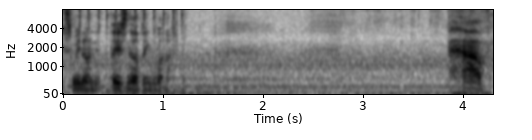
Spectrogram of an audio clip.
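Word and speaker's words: Pavle: don't there's nothing left pav like his name said pav but it's spelled pavl wait wait it's really pav that's how I've always thought it was no it's pavl to me now pavl let's dress what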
